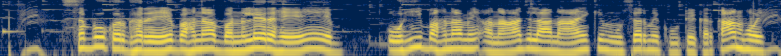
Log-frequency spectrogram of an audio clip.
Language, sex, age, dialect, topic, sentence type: Chhattisgarhi, male, 18-24, Northern/Bhandar, agriculture, statement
